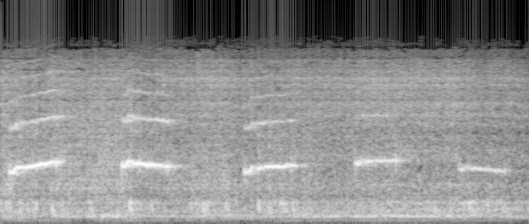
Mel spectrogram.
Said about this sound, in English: Now the sound detectors deep down beneath the waterline, picking up squeals and howls and all suspicious hums.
